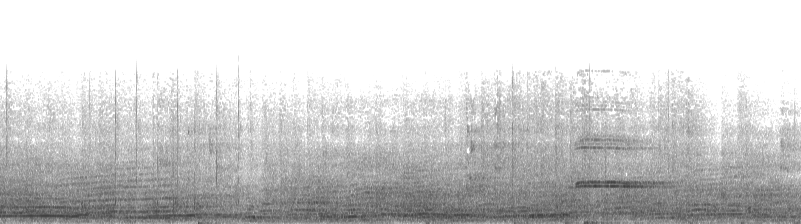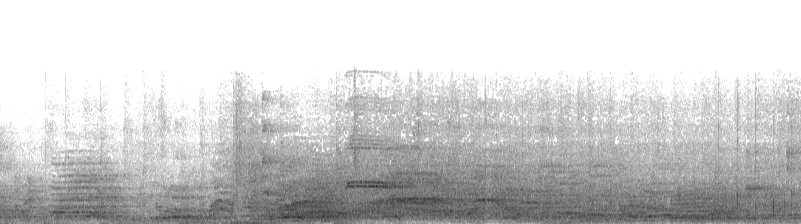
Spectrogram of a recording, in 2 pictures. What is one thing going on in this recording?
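Many young people chatter and shout in a large echoing hall.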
